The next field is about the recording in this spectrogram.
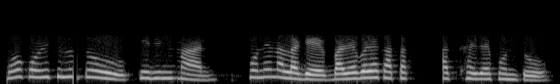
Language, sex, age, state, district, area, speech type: Assamese, female, 30-45, Assam, Morigaon, rural, conversation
